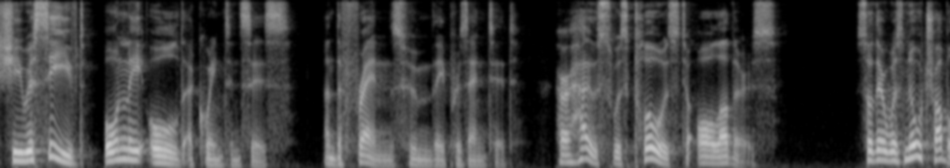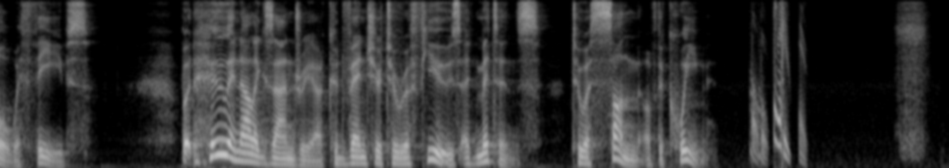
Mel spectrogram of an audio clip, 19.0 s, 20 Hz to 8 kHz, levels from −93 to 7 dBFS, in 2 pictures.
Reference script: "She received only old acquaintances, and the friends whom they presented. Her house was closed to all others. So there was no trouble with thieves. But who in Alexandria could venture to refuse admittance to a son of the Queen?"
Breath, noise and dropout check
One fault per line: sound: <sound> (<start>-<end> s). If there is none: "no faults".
sound: chirp (17.0-17.6 s)
sound: sniff (18.4-18.8 s)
